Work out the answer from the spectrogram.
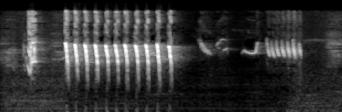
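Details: White-eye known as kecial kombok, Lombok, in a songbird training recording: one sharp note, then a run of about eleven loud, even chips, soft twisting whistles and a short faster trill.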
